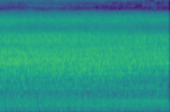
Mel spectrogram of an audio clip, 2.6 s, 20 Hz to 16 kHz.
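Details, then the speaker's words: 1996/1997 Nissan Altima after replacing bad distributor rotor on crank no-start: started first try, smooth steady run with no misses, knocks or surging; normal running, fix confirmed. "So our diagnosis was definitely on point. We got her to run. First try, started right up."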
